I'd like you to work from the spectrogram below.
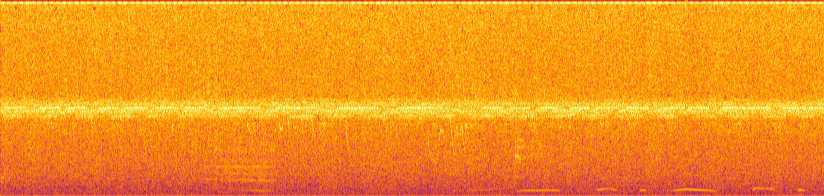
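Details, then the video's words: Picazuro pigeon in Campo Grande, Mato Grosso do Sul, Brazil, giving a series of soft, low cooing notes, some slurred up and down, about one every half second, over a steady high insect drone. "O canto da Asa-branca, Pombão, Patagioenas picazuro, Picazuro Pigeon"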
